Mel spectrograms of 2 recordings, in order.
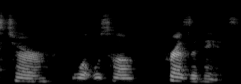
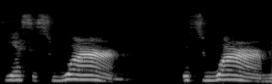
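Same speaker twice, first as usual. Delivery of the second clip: louder and slow; heated insistence; 3 semitones higher, 9 dB louder, much slower than usual. Retold or imitated. Frustrated hunchback woman insists to a confused visitor. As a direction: stamp each word, fed up.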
